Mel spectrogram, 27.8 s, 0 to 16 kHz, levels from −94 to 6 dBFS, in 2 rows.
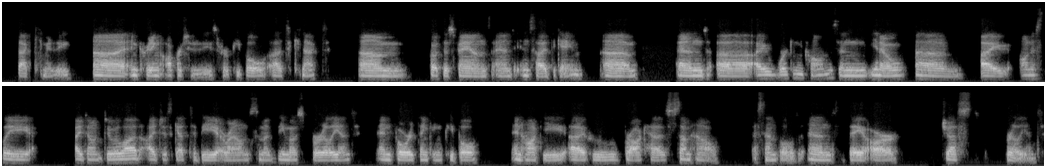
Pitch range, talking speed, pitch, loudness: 100-110 Hz, 140 wpm, 105 Hz, -25 LUFS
